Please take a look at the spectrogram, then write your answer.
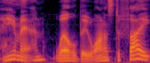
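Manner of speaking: put-on swooping voice, slow pace. Quoting a fighter before their fight, imitating Terrence McKinney. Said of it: "he doesn't talk like that".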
